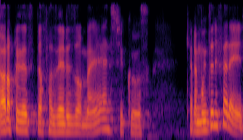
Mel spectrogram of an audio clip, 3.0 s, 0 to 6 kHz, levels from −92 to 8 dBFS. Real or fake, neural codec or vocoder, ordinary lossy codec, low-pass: fake; codec, 16 kHz, 4 kbps, X-Codec, HuBERT features, trained on general audio; none; 5.4 kHz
